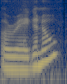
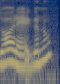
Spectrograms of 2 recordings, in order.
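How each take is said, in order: First: It is said with an English pronunciation. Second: It is said with a Portuguese pronunciation. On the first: "só com um sotaque aí diferente" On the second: "Temos orégano"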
